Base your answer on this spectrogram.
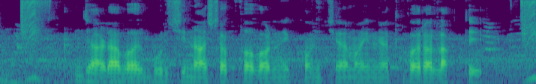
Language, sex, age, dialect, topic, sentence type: Marathi, male, 18-24, Varhadi, agriculture, question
